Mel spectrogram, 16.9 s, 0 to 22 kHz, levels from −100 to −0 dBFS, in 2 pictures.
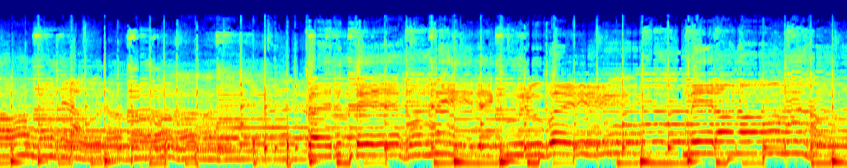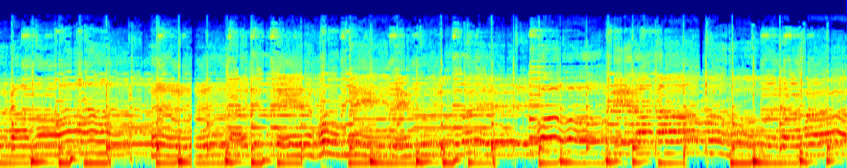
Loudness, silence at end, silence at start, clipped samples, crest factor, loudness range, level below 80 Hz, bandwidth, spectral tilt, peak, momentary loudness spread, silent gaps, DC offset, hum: -15 LUFS; 0 s; 0 s; under 0.1%; 12 dB; 1 LU; -44 dBFS; 13.5 kHz; -5.5 dB/octave; -2 dBFS; 4 LU; none; under 0.1%; none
